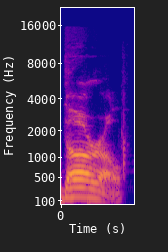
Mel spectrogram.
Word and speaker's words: Daryl: Daryl's actually African American, and his name is pronounced Darrell.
